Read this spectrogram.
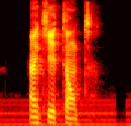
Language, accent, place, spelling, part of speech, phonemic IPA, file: French, France, Lyon, inquiétante, adjective, /ɛ̃.kje.tɑ̃t/, LL-Q150 (fra)-inquiétante.wav
- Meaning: feminine singular of inquiétant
